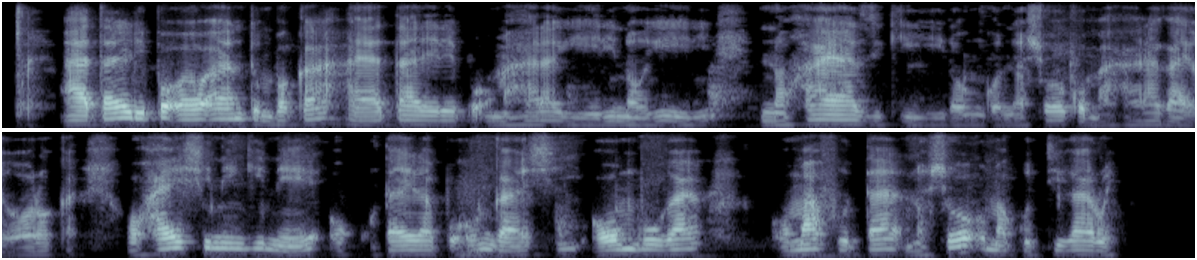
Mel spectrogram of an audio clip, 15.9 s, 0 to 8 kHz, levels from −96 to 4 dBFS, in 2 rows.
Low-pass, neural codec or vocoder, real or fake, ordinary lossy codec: 7.2 kHz; none; real; Opus, 32 kbps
